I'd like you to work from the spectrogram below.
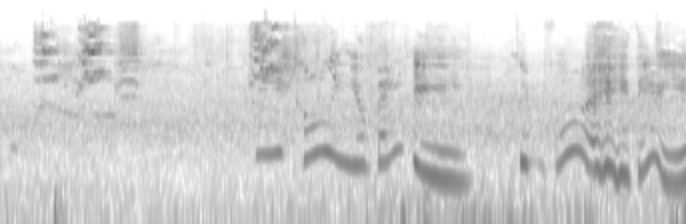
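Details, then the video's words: In the morning an Australian father kookaburra calls for his baby son with low, wavering hoots rising and falling in a building series, mixed with sharper chattering notes, while a person talks nearby. "Daddy kookaburra hoots and calls for baby son"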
